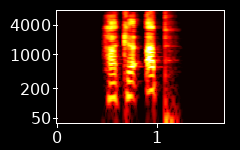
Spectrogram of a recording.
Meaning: inflection of abhacken: 1. first-person singular present 2. first/third-person singular subjunctive I 3. singular imperative
- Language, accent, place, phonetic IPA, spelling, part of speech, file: German, Germany, Berlin, [ˌhakə ˈap], hacke ab, verb, De-hacke ab.ogg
